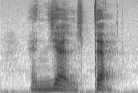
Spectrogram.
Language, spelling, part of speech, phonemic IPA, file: Swedish, hjälte, noun, /ˈjɛlˌtɛ/, Sv-hjälte.ogg
- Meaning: 1. a hero, a person (of any sex) of great bravery 2. the main male protagonist in a work of fiction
